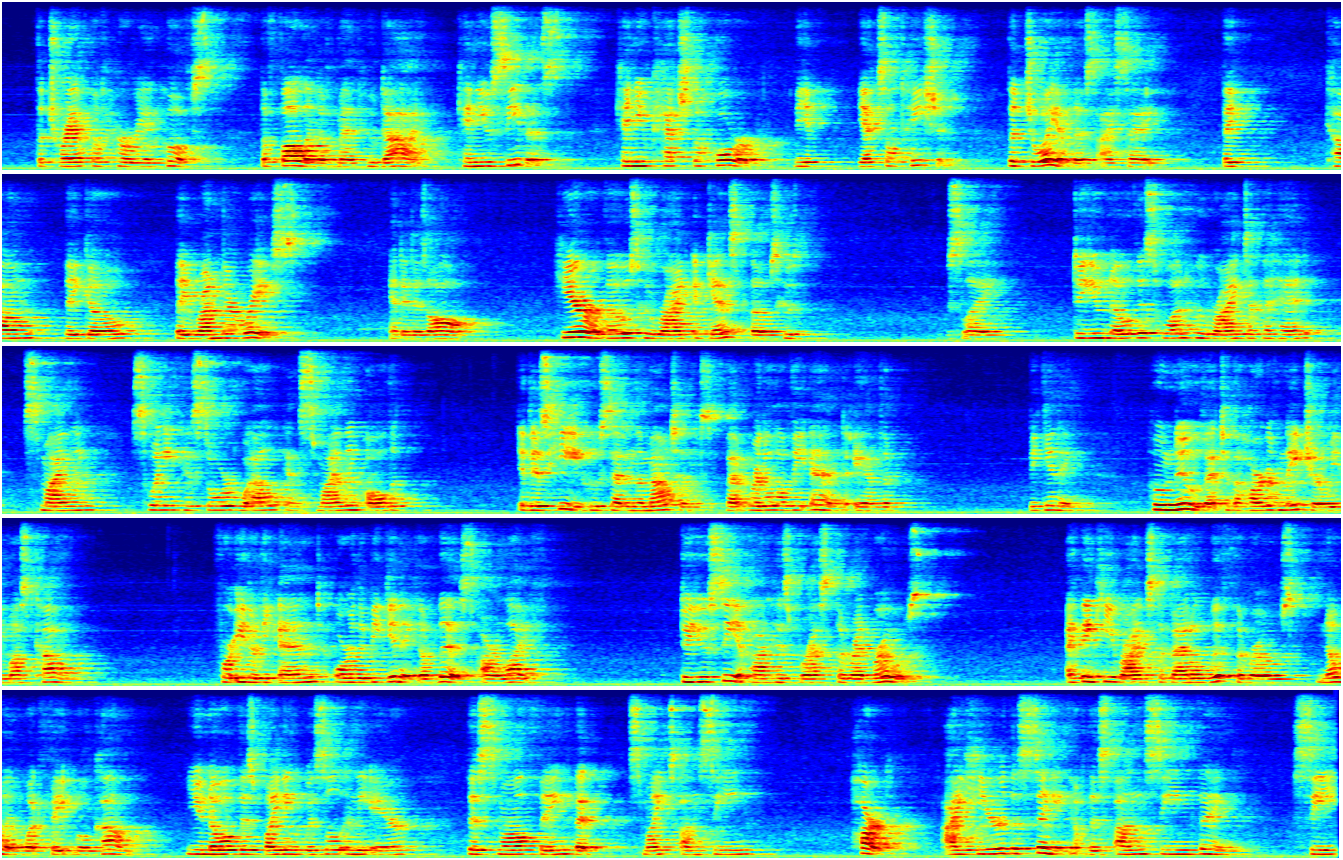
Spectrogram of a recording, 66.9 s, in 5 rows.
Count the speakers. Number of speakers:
1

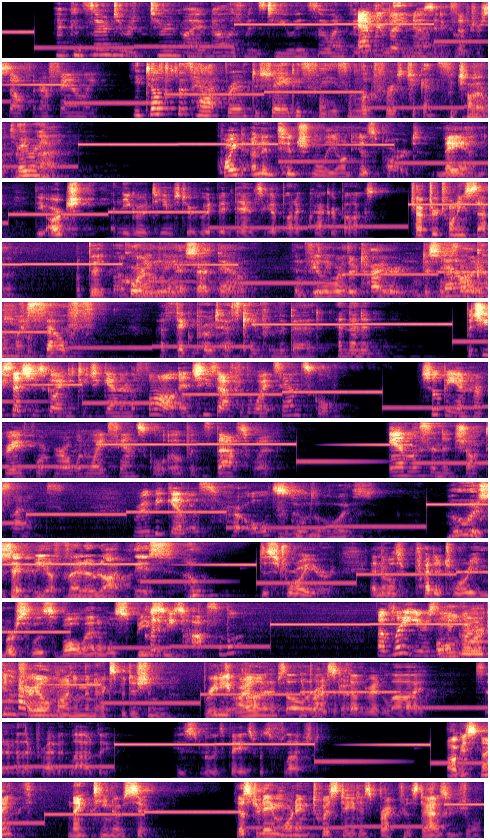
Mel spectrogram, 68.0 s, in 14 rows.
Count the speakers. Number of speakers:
9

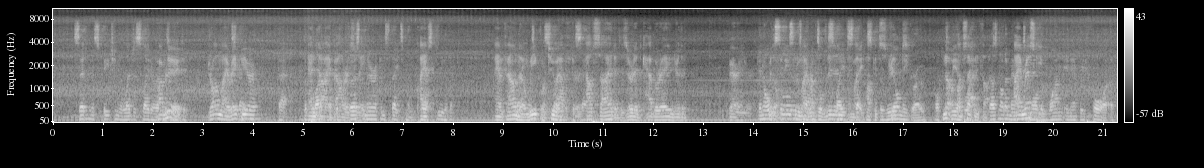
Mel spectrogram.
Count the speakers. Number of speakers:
2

